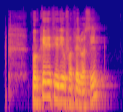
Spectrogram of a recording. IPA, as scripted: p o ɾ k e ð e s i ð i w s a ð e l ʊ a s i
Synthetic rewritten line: p o ɾ k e ð e θ i ð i w f a θ e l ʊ a s i

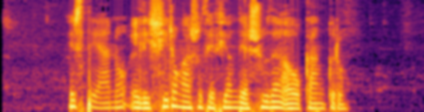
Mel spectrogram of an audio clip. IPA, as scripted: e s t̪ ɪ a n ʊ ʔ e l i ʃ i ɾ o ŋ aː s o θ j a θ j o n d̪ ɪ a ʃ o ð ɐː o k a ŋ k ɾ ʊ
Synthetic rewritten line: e s t̪ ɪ a n ʊ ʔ e l i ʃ i ɾ o ŋ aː s o θ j a θ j o n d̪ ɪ a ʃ u ð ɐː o k a ŋ k ɾ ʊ

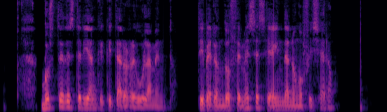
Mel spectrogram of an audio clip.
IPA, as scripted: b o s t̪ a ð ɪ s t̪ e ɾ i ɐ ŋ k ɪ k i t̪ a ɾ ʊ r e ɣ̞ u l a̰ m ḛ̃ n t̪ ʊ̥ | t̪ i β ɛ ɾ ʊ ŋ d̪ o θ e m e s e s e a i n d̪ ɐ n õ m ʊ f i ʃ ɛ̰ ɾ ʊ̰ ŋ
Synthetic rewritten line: b o s t̪ e ð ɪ s t̪ e ɾ i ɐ ŋ k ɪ k i t̪ a ɾ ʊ r e ɣ̞ u l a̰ m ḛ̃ n t̪ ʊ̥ | t̪ i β ɛ ɾ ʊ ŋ d̪ o θ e m e s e s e a i n d̪ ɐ n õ ŋ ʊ f i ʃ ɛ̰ ɾ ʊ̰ ŋ

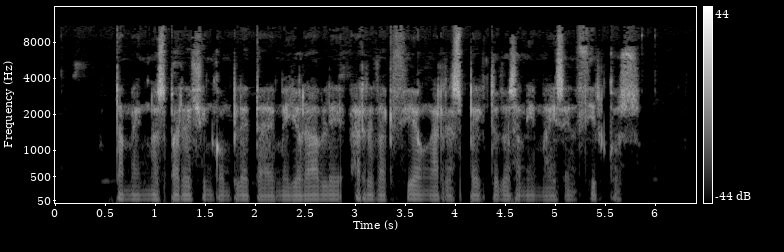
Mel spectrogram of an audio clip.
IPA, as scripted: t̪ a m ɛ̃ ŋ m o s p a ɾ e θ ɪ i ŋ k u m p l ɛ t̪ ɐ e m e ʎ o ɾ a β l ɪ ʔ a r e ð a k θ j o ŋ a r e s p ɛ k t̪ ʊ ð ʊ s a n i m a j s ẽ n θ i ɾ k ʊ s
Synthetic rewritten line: t̪ a m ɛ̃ ŋ n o s p a ɾ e θ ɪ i ŋ k o m p l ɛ t̪ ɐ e m e ʎ o ɾ a β l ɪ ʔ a r e ð a k θ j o ŋ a r e s p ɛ k t̪ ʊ ð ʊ s a n i m a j s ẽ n θ i ɾ k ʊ s

